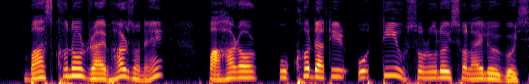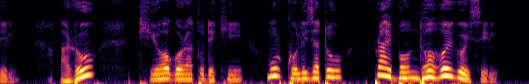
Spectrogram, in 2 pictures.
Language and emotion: Assamese, fearful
